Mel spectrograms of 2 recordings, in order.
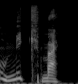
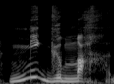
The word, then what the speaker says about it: Mi'kmaq: où Jacques Cartier et son équipage vont être accueillis par des membres de la nation Micmac, qui se prononce en fait Mi'kmaq, dans ce qui sera le premier contact.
